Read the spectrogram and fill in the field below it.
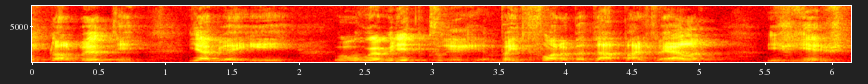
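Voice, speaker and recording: Noticeable background noise can be heard. Through it, a man speaks at a moderate speed. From Pico island, Azores, Portugal. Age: 80s+. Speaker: retired teacher and former local politician. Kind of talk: interview answer.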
